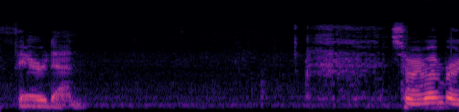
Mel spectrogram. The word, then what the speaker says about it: Verden: in a place called fair den so I remember in German V's are pronounced like an F so I say fared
